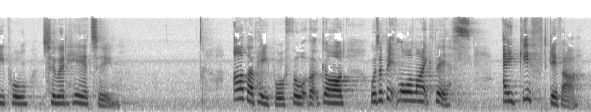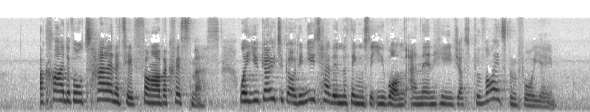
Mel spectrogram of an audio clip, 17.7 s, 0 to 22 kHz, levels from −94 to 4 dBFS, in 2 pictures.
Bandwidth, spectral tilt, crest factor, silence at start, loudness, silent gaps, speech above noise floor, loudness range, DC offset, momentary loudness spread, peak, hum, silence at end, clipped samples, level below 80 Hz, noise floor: 13 kHz; -3.5 dB/octave; 18 dB; 0 s; -19 LUFS; none; 33 dB; 5 LU; under 0.1%; 13 LU; 0 dBFS; none; 0.5 s; under 0.1%; -64 dBFS; -52 dBFS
